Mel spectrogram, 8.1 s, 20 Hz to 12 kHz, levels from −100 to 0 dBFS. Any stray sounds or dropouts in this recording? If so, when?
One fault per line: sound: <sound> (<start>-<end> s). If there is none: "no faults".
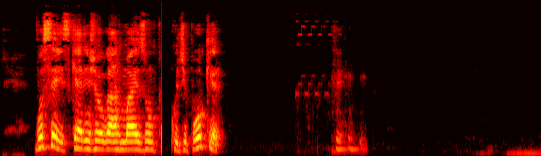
sound: dropout (2.4-2.6 s)
sound: laugh (4.4-5.5 s)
